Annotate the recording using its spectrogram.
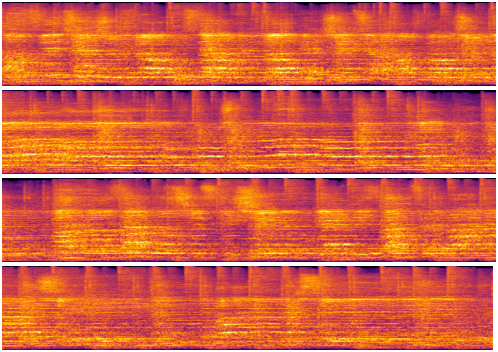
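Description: Live worship band playing a song: several voices singing together over acoustic guitar, strings and keyboard.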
